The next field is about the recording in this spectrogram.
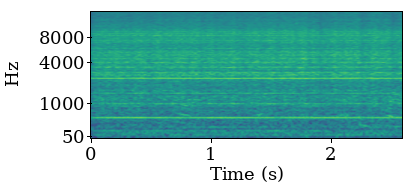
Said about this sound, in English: That generator is powered by natural gas and sounds like this.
